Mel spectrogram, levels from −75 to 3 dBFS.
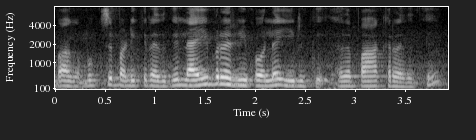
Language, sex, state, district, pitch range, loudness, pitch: Tamil, female, Tamil Nadu, Kanyakumari, 175-195 Hz, -17 LUFS, 185 Hz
